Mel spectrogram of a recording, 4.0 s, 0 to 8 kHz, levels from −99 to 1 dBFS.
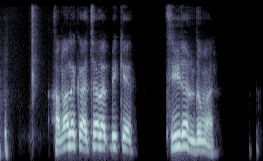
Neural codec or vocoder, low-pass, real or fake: autoencoder, 48 kHz, 32 numbers a frame, DAC-VAE, trained on Japanese speech; 7.2 kHz; fake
